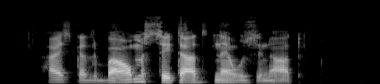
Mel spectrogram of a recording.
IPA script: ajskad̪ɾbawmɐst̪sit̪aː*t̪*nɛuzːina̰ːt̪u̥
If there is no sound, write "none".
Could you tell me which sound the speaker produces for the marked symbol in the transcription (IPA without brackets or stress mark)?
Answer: d̪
